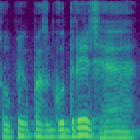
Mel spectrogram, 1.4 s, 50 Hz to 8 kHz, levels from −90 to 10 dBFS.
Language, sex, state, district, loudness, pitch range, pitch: Hindi, male, Jharkhand, Garhwa, -16 LUFS, 115-140 Hz, 135 Hz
